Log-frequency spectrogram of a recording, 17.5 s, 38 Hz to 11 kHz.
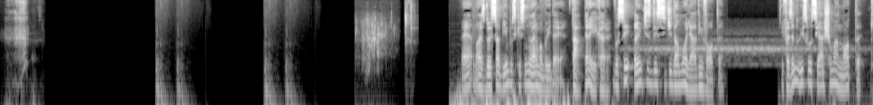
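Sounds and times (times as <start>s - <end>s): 
video game character sipping and gulping green liquid from a jar: 7.1s - 8.4s
speech: 9.2s - 14.6s, 15.6s - 17.4s.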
